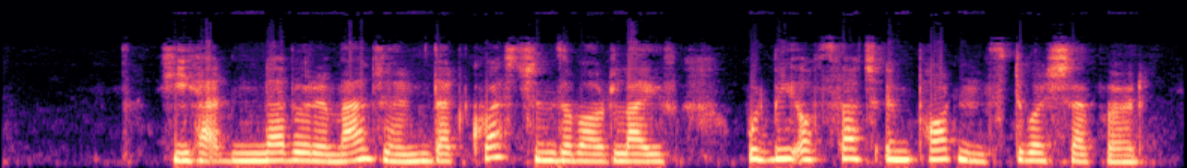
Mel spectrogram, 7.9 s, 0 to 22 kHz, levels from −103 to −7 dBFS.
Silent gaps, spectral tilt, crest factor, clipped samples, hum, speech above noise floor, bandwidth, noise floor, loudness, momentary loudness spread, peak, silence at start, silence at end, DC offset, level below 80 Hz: none; -7.5 dB/octave; 12 dB; under 0.1%; none; 52 dB; 7.6 kHz; -64 dBFS; -12 LUFS; 6 LU; 0 dBFS; 1.1 s; 0.3 s; under 0.1%; -50 dBFS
